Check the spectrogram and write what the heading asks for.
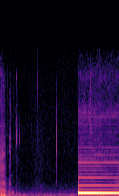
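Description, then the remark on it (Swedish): After a second and a half of quiet rustle, a loud, steady electronic phone tone cuts in abruptly and holds unbroken, a ringback tone from a call placed on speakerphone. “Jag ringer han på högtalare här.”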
